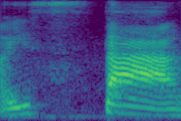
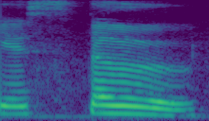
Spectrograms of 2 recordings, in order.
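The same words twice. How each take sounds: First: Drawn-out "está" with a loud, open final A. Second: "estão" drawn out with closed nasal "ão"; closed nasal ending. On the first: Teacher repeating the example for pupils, "está" with wide-open A. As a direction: lean long on the open A of "está". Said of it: "esse A é bem aberto". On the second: Teacher contrasting it with está, "estão" ending closed and nasal. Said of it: "não é a mesma coisa que". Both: Shown as a demonstration.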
